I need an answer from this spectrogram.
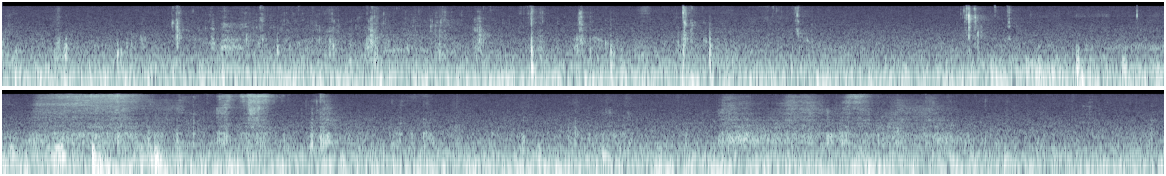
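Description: Close-miked eating of Korean spicy ramen noodles: wet chewing with many small sharp mouth clicks, then two longer noisy sounds about six and ten seconds in.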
